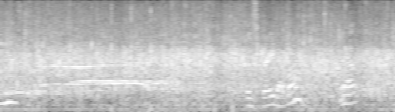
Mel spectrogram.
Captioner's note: audience applauding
